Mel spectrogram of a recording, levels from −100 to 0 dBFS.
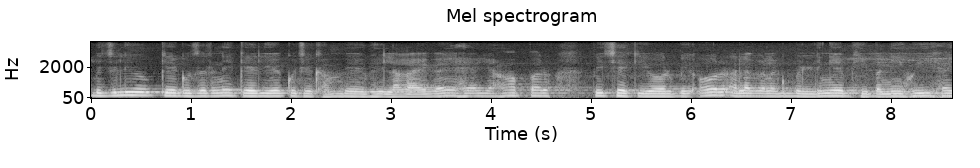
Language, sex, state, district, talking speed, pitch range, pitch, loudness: Hindi, male, Jharkhand, Sahebganj, 180 wpm, 130-150 Hz, 140 Hz, -16 LUFS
